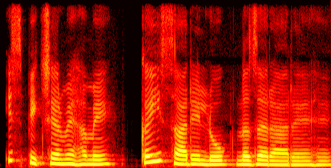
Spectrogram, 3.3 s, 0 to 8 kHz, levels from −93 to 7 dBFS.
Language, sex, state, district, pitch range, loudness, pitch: Hindi, female, Delhi, New Delhi, 195-240 Hz, -14 LUFS, 205 Hz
